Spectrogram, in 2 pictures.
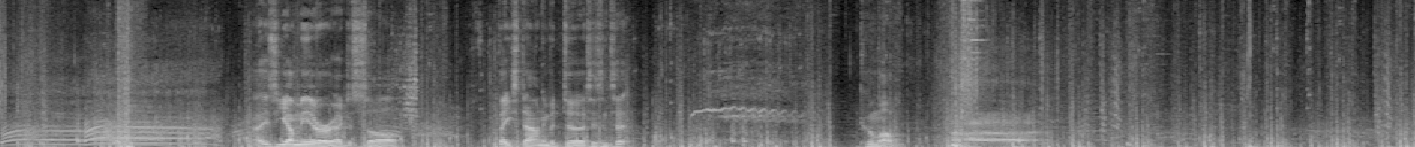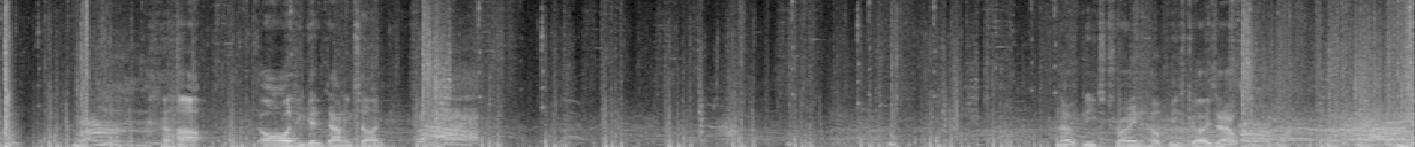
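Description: Horse hooves pound over the ground.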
